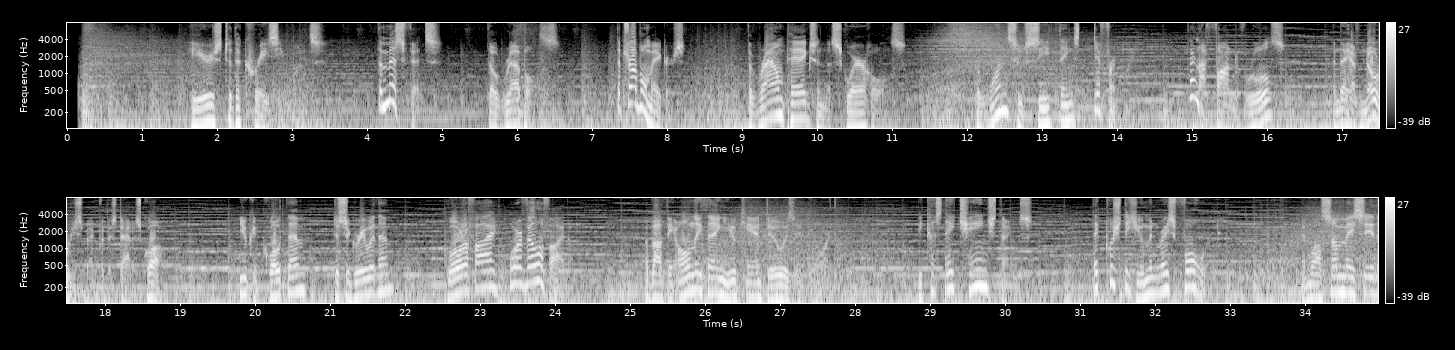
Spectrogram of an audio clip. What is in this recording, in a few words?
voiceover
